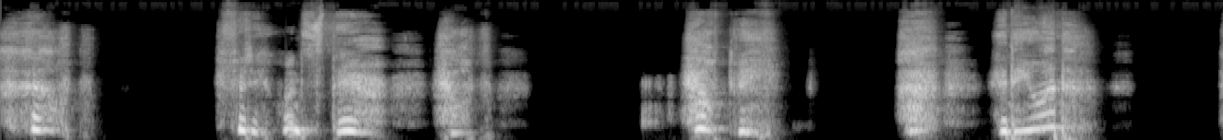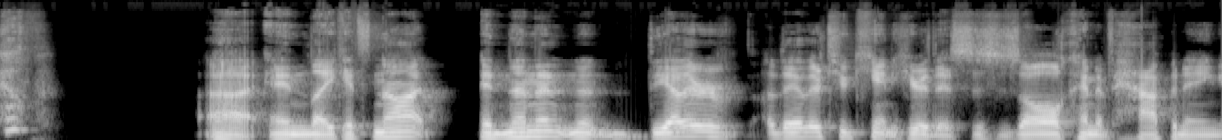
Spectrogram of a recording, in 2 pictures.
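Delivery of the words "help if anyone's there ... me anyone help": very high, whimpering, pleading cry. Voicing a hidden voice heard on the upper floors, a whimpering cry for help. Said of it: "this kind of whimpering consciousness underneath it all".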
